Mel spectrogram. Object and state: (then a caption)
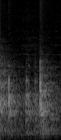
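Hollow-sounding baked bread loaf (done). A baked rustic cob loaf, just out of the oven and flipped upside down, is tapped on its base three times, giving short, hollow knocks. The hollow sound shows the bread is baked through.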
